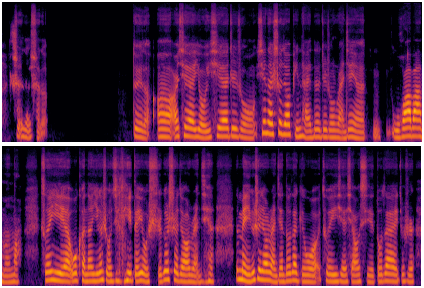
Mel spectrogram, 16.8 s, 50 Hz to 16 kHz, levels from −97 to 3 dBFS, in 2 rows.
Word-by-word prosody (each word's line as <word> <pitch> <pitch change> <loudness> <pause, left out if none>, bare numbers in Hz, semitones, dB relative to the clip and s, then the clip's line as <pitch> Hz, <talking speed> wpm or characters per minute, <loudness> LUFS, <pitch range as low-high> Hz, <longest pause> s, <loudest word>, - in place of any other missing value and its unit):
是 - - -7
的 175 -3 -6
是 - - -9
的。 - - -14 1.7
对 195 -4 -1
的。 160 -2 -7
嗯， 195 -1 +2
而 200 +2 0
且 210 -3 +1
有 175 -4 0
一 175 - -3
些 210 +1 +2
这 210 0 0
种 175 -5 -5
现 295 0 -2
在 270 -1 +5
社 275 +1 -1
交 255 -1 +4
平 205 -5 -4
台 170 -5 -3
的 195 +1 -4
这 190 0 -4
种 180 -1 -4
软 165 -2 -4
件 195 +3 -3
也， 175 - -2 0.3
嗯， - - -11 0.2
五 180 -1 -3
花 210 +3 +7
八 210 -1 +6
门 160 -4 -5
嘛。 170 -1 -5 0.4
所 210 +1 0
以， 205 -3 +4
我 180 +2 +3
可 200 0 -1
能 185 +1 +1
1 190 - +1
个 210 +2 +3
手 185 -4 -1
机 195 +2 -3 0.2
里 205 -1 +3
得 185 -1 0
有 190 -4 +2
10 170 -1 -4
个 225 +2 +3
社 215 -3 0
交 175 -2 +2
软 170 -2 -3
件。 175 +1 -5 0.4
每 225 -5 +4
一 - - +1
个 205 - +3
社 240 +1 +3
交 220 -1 +5
软 185 -6 +1
件 175 +1 -1
都 190 +2 -1
在 210 0 +3
给 185 -2 -7
我 170 -1 0
推 180 -3 -3
一 180 - 0
些 175 -2 -2
消 175 -1 -3
息。 170 -2 -6
都 175 +2 -5
在 185 -2 +1
就 180 -2 -9
是 175 -1 -5
190 Hz, 245 characters per minute, -24 LUFS, 175-210 Hz, 1.7 s, 花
